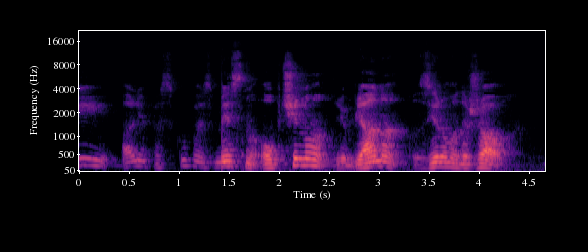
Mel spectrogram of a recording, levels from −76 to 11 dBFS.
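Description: A sudden gain jump at 1.43 s raises speech and background noise together by about 12 dB to the end, likely an unramped gain change.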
